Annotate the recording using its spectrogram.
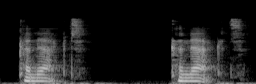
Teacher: first syllable becomes the schwa very quick unemphasized a schwa sound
